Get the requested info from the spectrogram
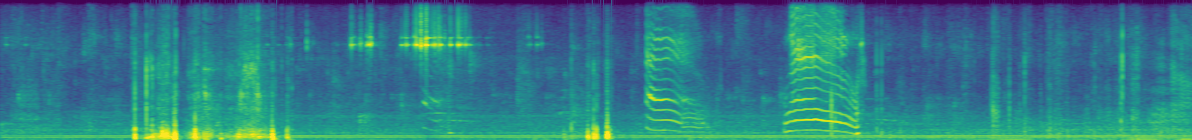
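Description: Maine Coon kitten meowing twice, about six and a half seconds in: two high calls a little over a second apart, each falling in pitch at the end. Earlier, a loud cluster of knocks and scuffles is the loudest sound, over a faint steady hum.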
